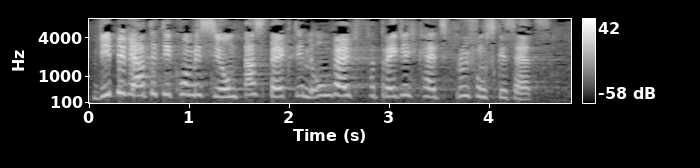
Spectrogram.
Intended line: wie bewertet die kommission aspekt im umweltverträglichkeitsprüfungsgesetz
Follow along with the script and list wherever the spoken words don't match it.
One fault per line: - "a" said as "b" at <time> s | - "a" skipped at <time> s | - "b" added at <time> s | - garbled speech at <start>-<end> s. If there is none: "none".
none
